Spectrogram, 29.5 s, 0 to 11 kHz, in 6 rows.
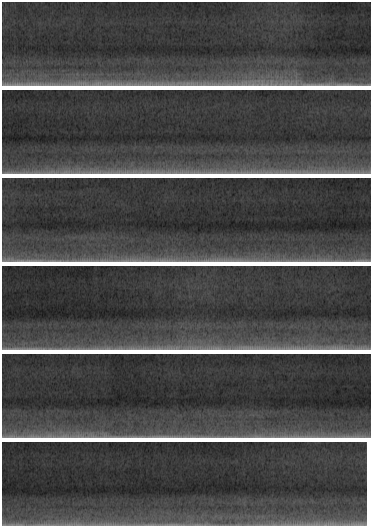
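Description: Yamaha R15 V3's single-cylinder engine through an aftermarket exhaust, heard from the rider's seat while cruising in traffic: a steady low drone that drops off and picks up again about four times as the throttle is eased and reopened.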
